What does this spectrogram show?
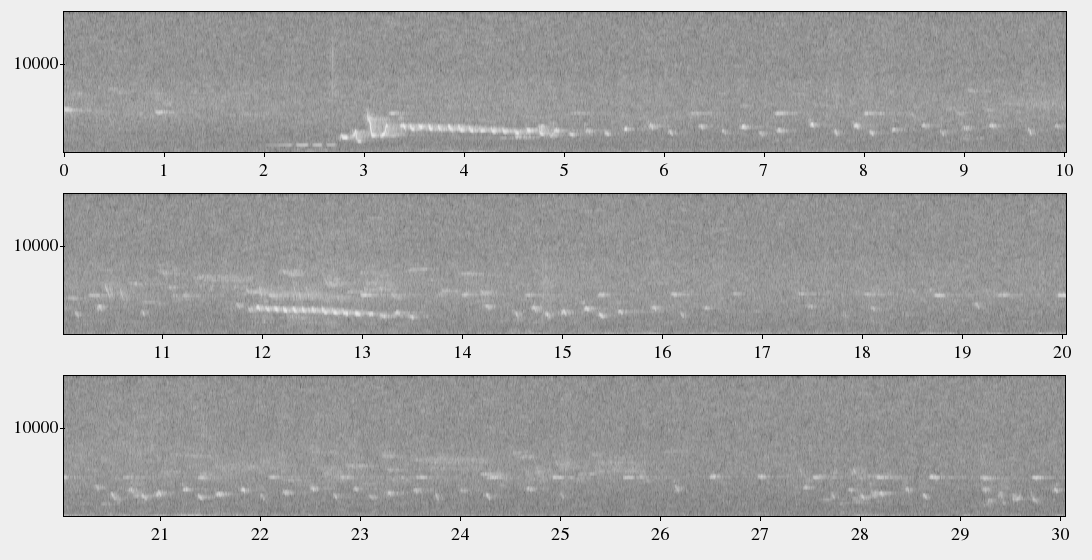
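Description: Wild songbirds singing: a loud, rapid descending trill about three seconds in, opened by a short low note, and another about twelve seconds in, followed by scattered short chirps.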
